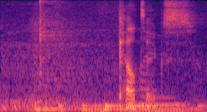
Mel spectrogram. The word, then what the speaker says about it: Celtics: that's what that's what they're called right it's Celtics Boston Celtics damn that's that's rough what makes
